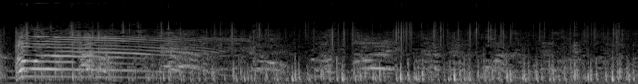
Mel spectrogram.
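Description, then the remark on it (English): A horse lets out a high whinny, then hooves pound in a fast, steady galloping rhythm, clattering loudly and continuously for several seconds, as riders get on their horses and gallop away. “Get on your horse, Tonto. Help me.”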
